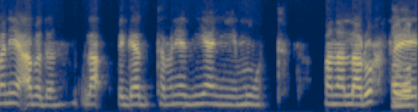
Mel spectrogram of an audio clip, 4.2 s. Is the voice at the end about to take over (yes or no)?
no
